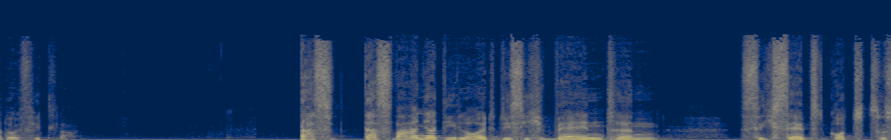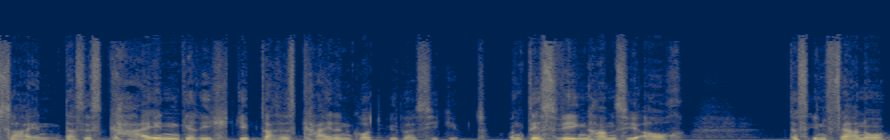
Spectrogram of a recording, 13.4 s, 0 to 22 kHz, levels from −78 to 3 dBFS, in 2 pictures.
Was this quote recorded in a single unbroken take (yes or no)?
no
